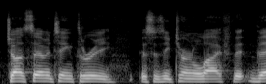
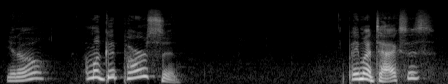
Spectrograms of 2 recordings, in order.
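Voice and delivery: high, smug self-justifying voice; mock the proud churchgoer pleading his case; mocking self-righteous person; 5 semitones higher than usual. Preacher mimics a self-righteous person bragging to God. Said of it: "They say, they say".

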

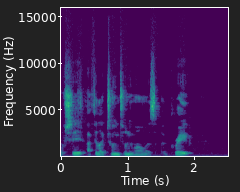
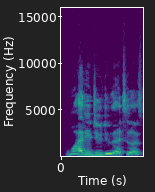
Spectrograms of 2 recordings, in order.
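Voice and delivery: high-pitched comic complaint; mock reproach; 10 semitones higher than usual. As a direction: plead in playful exasperation. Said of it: "I wanna look at her like".

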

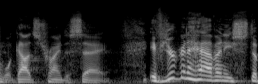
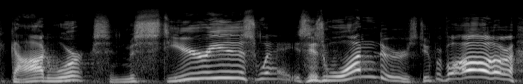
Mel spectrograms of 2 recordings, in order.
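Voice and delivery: slow, lofty, much higher churchy intoning; pious TV preacher voice; 7 semitones higher, 6 dB louder, much slower than usual. Retold or imitated. Preacher mocking how Christians talk about God's will, lofty and slow. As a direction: ham up a sanctimonious televangelist. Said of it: "why are we talking like this".

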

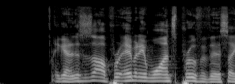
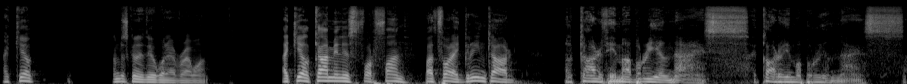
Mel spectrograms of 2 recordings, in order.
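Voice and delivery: Tony Montana; 4 semitones lower than usual. Shown as a demonstration. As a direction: do a dangerous cartel guy. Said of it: "That's the voice I was doing".

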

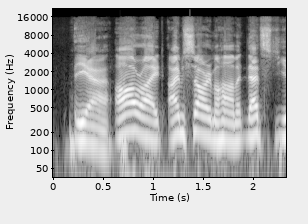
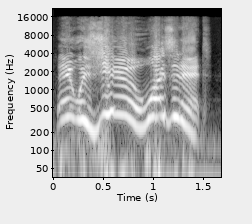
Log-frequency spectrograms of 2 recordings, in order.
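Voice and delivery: mock outraged yell; 12 semitones higher than usual. Streamer acting out reading a jar note, mock outraged high shout. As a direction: yell the accusation at the chatter, half joking. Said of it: "I'd be like".

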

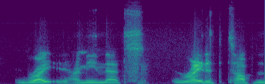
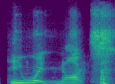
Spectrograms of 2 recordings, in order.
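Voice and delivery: excited; 9 semitones higher, 6 dB louder, much slower than usual. Retold or imitated. Retelling wild home run celebration.

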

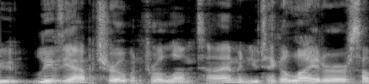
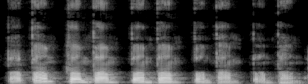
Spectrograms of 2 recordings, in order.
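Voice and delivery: steady ba-bum pulse, da-DUM da-DUM; even alternating bum stresses; regular iambic beat. Shown as a demonstration. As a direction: beat out a clean iambic meter. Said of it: "very regular pattern".

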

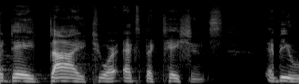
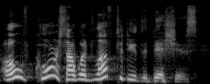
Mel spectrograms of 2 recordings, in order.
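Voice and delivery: forced eager yes; 5 semitones higher, 4 dB louder than usual. Retold or imitated. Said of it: "he went and".

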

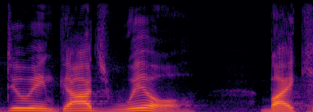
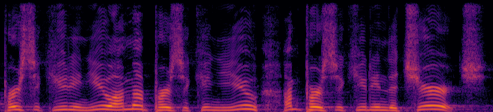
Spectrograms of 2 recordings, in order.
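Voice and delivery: higher, softer protesting voice; puzzled inner thought; 3 semitones higher, 7 dB quieter than usual. Retold or imitated. Preacher voices Saul thinking to himself, softly puzzled. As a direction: think aloud in hushed, mock bewilderment.

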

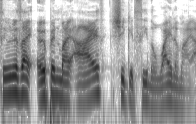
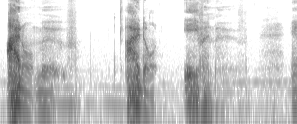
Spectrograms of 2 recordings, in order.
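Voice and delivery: very slow, soft whisper; hiding motionless in the closet; 6 semitones lower, 11 dB quieter, slower than usual. Retold or imitated. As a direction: barely breathe the words. Hiding from mom.

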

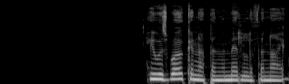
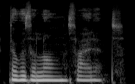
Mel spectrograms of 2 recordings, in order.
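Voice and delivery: ordinary delivery, nothing marked

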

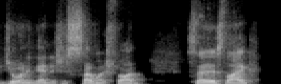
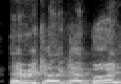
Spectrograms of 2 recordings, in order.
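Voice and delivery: higher and louder, pumped up; rallying call; 12 semitones higher, 8 dB louder than usual. Real, not acted. Host kicking off the show, loud and pumped.

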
